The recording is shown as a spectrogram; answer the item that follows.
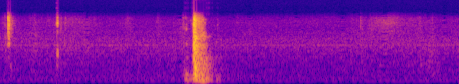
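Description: A book being handled at a pulpit: a couple of faint clicks, then one short rustle about a second in as it is opened.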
